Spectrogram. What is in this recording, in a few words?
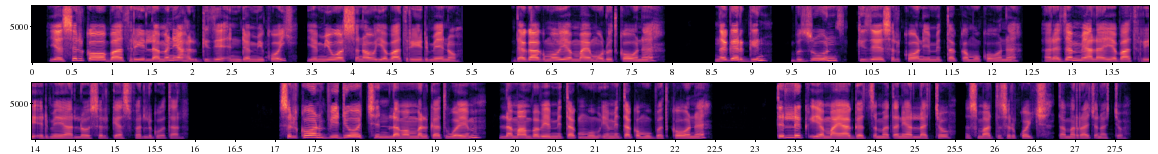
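Amharic female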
